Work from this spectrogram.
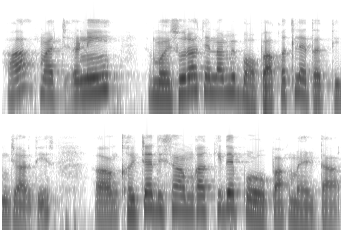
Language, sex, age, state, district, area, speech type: Goan Konkani, male, 18-30, Goa, Bardez, urban, spontaneous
